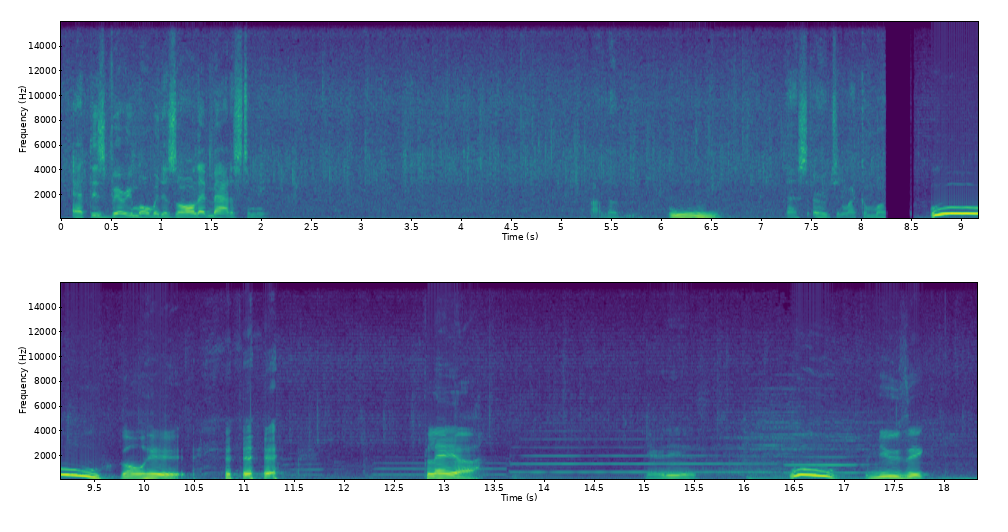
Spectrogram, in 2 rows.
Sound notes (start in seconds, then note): 10.5 Larenz chuckles; 13.5 romantic music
